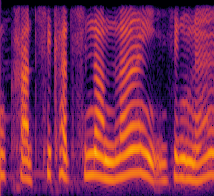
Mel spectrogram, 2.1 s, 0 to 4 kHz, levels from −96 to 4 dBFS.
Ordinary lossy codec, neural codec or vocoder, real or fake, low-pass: none; vocoder, 44.1 kHz, 128 mel bands every 512 samples, BigVGAN v2; fake; 3.6 kHz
